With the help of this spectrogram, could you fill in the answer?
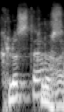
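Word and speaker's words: Kluster: Do you pronounce it German? Cluster? – Cluster, with K. Then. – Yeah.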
